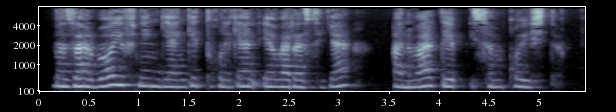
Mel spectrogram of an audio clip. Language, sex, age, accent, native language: Uzbek, female, 19-29, Xorazm, Uzbek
